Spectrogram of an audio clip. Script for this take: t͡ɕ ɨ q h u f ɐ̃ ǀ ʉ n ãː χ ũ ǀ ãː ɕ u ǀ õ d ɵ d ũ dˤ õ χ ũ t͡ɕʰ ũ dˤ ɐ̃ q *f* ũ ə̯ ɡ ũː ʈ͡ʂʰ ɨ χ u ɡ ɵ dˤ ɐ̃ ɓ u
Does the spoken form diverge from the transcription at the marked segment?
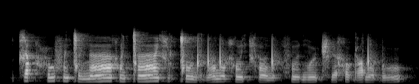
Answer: no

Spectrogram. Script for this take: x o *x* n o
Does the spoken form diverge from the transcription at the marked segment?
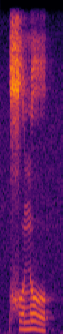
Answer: yes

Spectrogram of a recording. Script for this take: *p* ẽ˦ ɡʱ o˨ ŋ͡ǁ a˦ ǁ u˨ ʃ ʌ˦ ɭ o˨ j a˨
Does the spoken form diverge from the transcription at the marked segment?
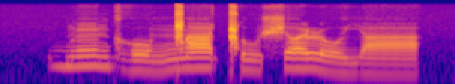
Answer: yes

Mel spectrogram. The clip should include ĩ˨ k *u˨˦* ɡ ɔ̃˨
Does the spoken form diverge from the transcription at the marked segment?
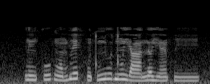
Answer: no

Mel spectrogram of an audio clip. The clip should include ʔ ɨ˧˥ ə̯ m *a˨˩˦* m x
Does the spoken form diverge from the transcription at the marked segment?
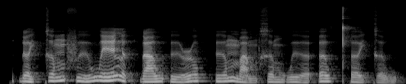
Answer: yes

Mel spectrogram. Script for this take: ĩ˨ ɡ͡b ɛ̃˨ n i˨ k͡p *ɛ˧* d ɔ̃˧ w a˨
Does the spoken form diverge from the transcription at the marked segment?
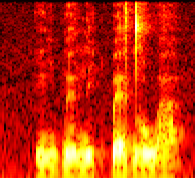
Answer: no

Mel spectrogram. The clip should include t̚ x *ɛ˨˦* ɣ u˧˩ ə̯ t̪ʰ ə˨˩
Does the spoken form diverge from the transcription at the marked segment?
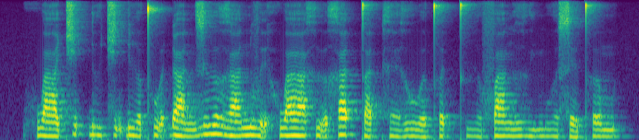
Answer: yes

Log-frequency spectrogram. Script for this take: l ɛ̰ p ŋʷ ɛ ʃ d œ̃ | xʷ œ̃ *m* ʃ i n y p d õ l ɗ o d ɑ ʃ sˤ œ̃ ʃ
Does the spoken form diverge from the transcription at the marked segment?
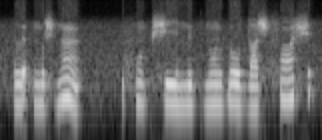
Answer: yes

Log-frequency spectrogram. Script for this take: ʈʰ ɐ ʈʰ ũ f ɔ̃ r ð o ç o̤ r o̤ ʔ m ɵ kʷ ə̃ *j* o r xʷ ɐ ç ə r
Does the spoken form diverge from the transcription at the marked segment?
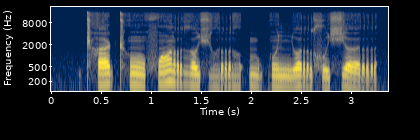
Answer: yes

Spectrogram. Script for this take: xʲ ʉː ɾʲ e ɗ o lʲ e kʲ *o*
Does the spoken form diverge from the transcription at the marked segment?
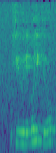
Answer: yes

